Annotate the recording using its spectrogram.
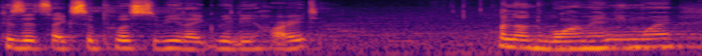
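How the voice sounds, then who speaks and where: A woman with a German accent talks in a flat monotone over noticeable background noise. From Austria. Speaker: international student. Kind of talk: informal presentation.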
